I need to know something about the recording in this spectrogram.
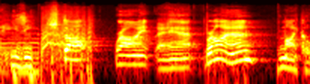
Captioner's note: record scratch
